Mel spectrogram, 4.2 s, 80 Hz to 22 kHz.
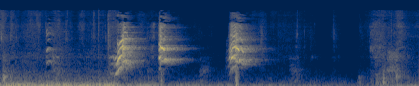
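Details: Shiba Inu puppy weighing 2.1 kg, giving three sharp, high-pitched yapping barks in quick succession, then a faint short yelp, with low rumbling handling noise at the start.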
